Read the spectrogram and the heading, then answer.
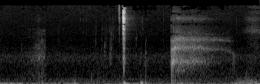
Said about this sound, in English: Let's go ahead and have a sip.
